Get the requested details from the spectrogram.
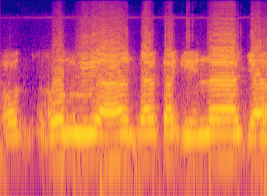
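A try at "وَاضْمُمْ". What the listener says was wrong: Wadmum. Wadmum. Dotnya jangan dikolkolah ya.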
